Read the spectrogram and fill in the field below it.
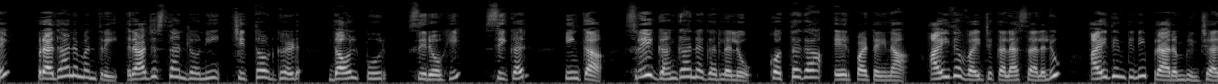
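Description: Throughout the speech, two kinds of coding artefacts layer together, likely from transcoding between lossy codecs, pointing to MP3 then WMA. Nothing sounds above 20 kHz.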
